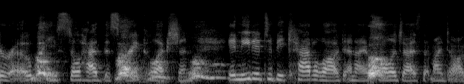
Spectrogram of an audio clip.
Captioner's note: dog barks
